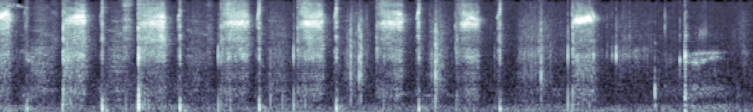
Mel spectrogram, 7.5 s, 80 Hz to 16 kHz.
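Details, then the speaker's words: Simulated role-play exam for a head injury after a fall, patient born 1992: soft airy hisses and clicks as a manual blood pressure cuff deflates on the arm, reading 110/80, during a quiet exam. "if you could I'm going to do your blood pressure next okay can I go ahead and use this arm go ahead and slide this off okay okay all right just relax"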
